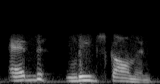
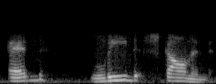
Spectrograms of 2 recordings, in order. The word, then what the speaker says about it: Leedskalnin: fields okay lead SC now his name is Ed lead skullman Ed lead scalan I'll spell it it's spelled l e e d s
